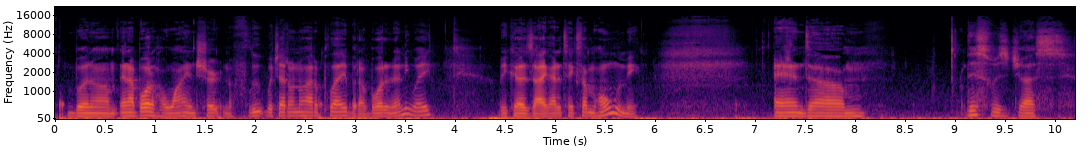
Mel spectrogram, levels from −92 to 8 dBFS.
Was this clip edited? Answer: no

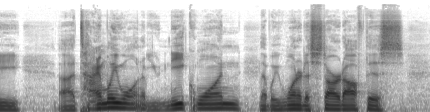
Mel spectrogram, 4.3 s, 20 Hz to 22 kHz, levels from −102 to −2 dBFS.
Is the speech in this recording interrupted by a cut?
yes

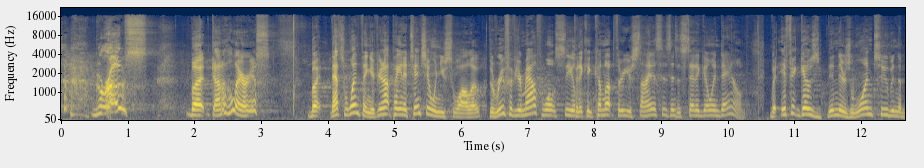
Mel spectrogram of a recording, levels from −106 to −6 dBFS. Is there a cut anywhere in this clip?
yes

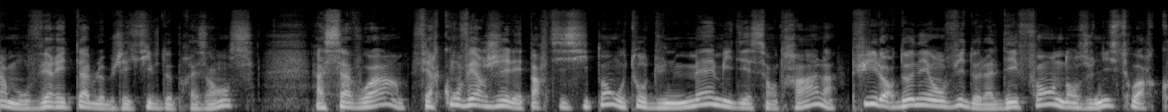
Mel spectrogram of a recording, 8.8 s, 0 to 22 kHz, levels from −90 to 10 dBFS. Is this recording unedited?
yes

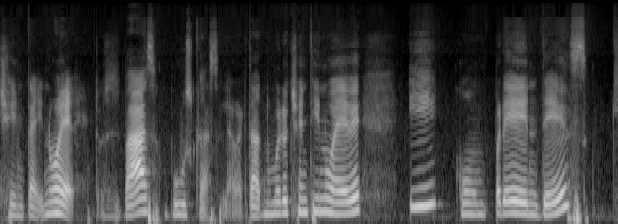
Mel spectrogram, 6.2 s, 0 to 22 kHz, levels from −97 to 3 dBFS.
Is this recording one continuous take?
yes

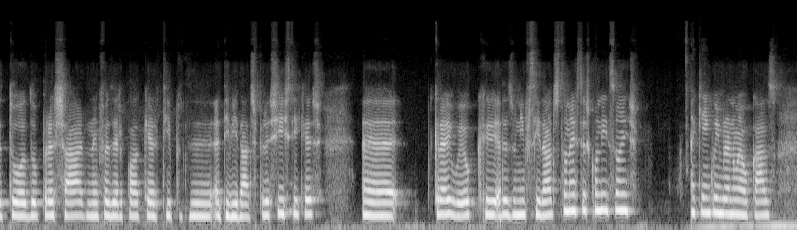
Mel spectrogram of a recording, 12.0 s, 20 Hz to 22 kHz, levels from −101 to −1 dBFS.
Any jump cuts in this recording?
yes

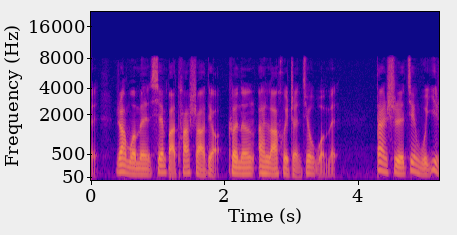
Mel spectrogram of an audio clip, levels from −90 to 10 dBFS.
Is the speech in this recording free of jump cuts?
no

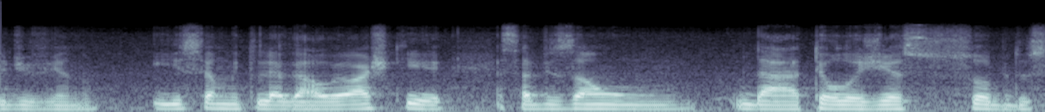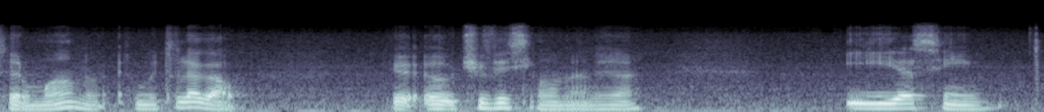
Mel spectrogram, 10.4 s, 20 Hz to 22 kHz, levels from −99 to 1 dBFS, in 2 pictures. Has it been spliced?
yes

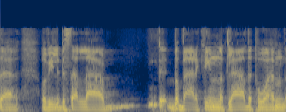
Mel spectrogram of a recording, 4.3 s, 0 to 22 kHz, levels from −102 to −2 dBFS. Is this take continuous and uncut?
yes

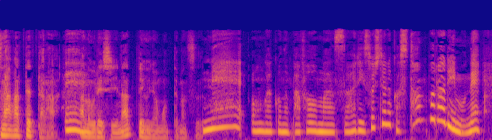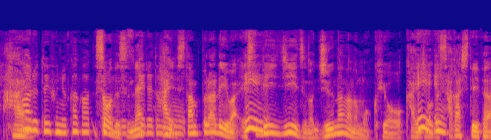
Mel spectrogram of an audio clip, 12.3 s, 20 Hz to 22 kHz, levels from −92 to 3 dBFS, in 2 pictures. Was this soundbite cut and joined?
no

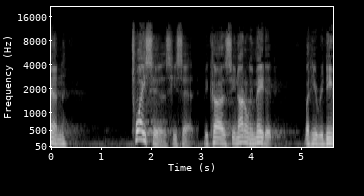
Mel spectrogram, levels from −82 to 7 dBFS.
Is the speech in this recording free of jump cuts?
no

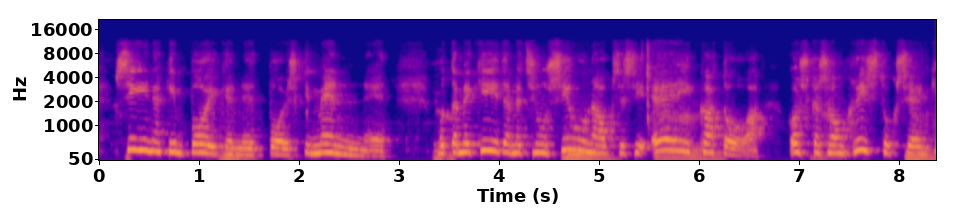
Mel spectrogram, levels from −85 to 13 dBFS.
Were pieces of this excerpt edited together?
yes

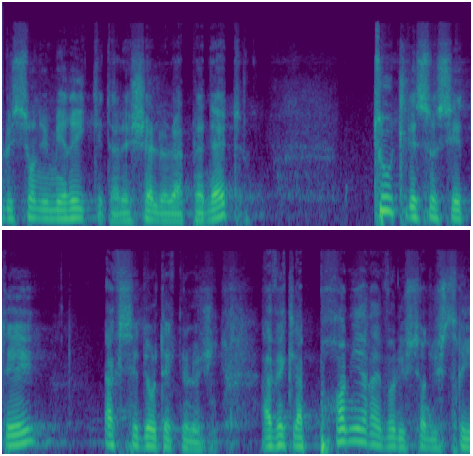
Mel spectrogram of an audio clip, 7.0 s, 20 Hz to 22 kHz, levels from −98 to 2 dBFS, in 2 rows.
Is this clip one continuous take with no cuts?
no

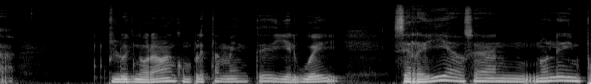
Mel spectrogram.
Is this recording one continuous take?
yes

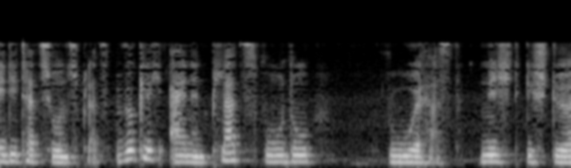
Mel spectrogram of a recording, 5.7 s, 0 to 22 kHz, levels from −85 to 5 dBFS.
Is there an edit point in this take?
no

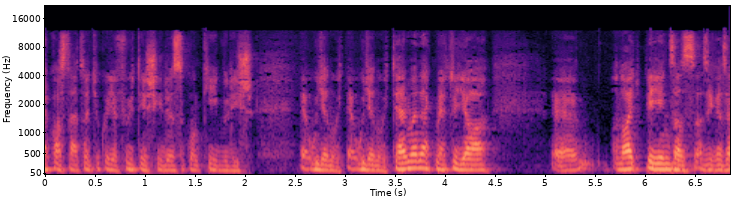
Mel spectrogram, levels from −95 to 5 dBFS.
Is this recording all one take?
no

